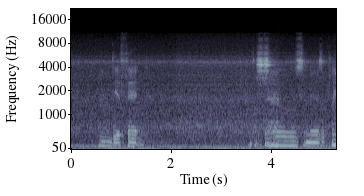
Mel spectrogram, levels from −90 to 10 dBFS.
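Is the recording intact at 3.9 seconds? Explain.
No, a doubled audio track runs from 2.09 to 4.15 s, likely from a second, slower capture path mixing the sound in again. A full-band copy at about equal level trails by roughly a tenth of a second, giving a dry, abrupt slapback echo.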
